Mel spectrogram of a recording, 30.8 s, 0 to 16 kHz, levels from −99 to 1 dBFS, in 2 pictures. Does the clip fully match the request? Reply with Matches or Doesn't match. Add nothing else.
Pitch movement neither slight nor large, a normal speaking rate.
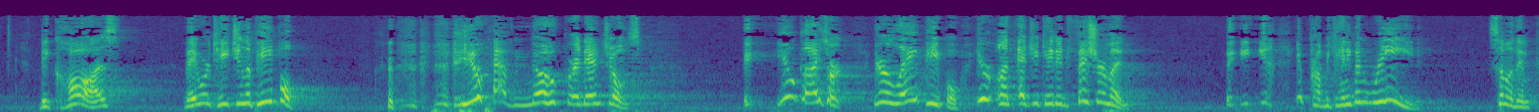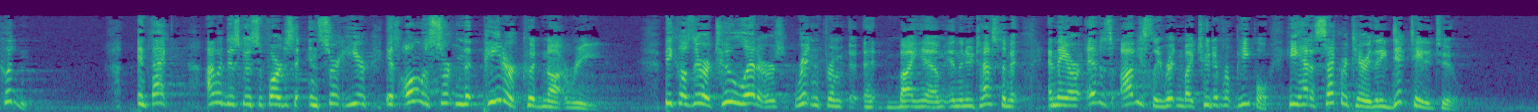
Doesn't match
